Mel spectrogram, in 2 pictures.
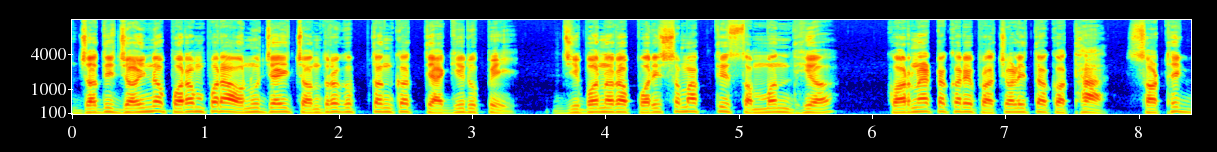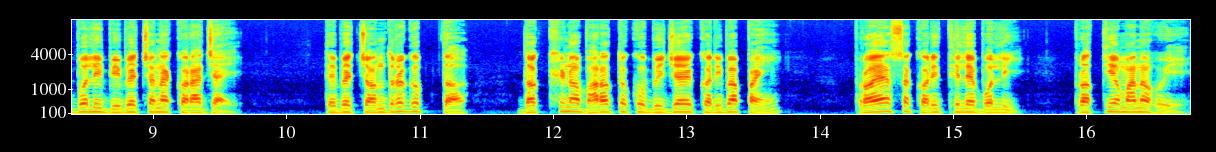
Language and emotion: Odia, neutral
